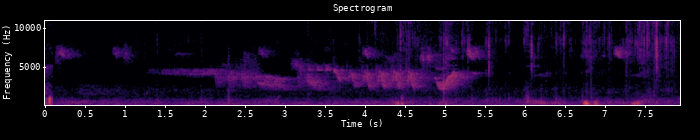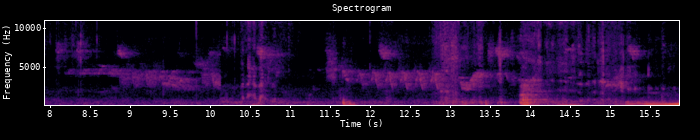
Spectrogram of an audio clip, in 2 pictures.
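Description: Faint woodland birdsong: a songbird repeats a short trilling phrase three times, with a few soft knocks in the second half.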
